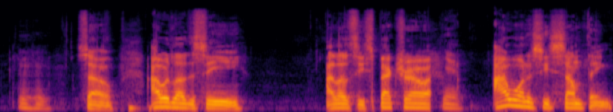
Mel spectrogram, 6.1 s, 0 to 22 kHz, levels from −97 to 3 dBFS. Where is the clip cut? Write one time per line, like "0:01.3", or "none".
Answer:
0:04.3

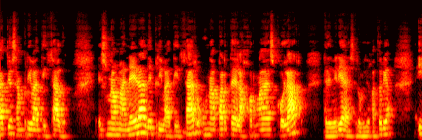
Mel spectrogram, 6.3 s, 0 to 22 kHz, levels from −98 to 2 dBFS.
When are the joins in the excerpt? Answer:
none

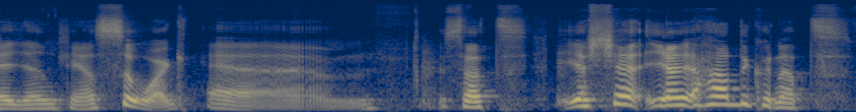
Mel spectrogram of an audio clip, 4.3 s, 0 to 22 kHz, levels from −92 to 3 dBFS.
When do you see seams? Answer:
0:01.0
0:02.7

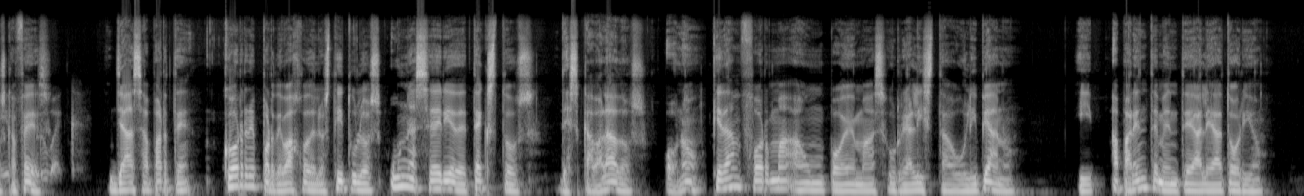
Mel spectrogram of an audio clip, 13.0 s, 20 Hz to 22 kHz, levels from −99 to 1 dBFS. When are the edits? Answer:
0:00.9
0:07.1
0:11.0

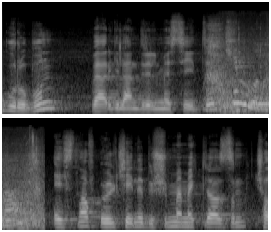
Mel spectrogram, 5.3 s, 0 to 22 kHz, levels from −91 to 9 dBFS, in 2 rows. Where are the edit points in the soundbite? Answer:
0:03.1

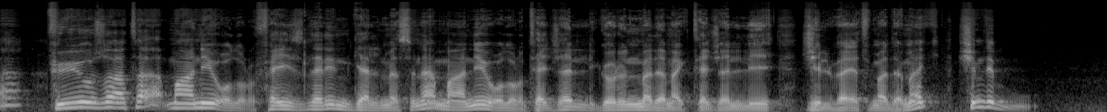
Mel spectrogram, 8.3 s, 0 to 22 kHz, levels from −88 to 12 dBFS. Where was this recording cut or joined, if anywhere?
0:07.1

